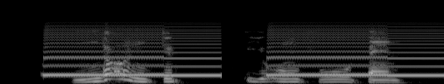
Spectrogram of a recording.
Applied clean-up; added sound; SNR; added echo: none; Telephone; -4 dB; reverberation time 0.3 s.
